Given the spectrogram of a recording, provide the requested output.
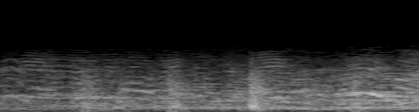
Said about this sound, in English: This is the crowd from Cork. They were really bugged because they had lost that ball game. They figured that by singing loudly, they could undo it. It didn't help.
